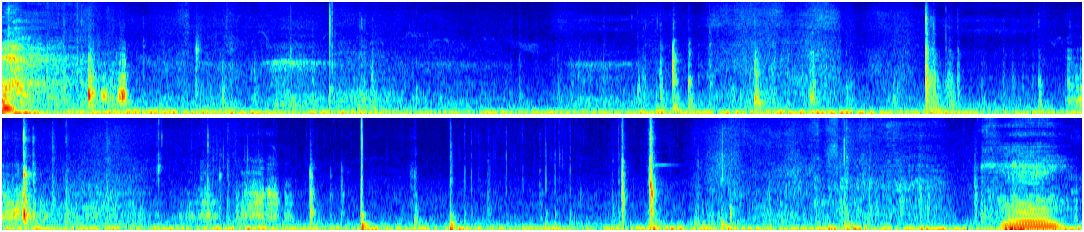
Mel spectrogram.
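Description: Scattered small clicks and scrapes of a screwdriver probing inside the plastic back of a steering wheel, pressing the wire spring clip that holds the driver's airbag.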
